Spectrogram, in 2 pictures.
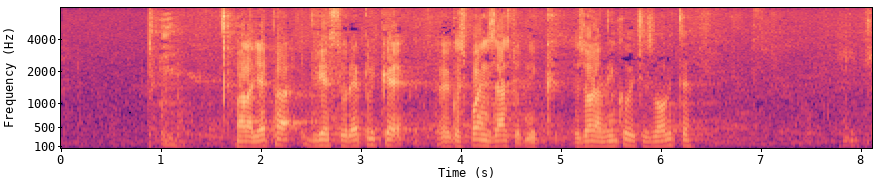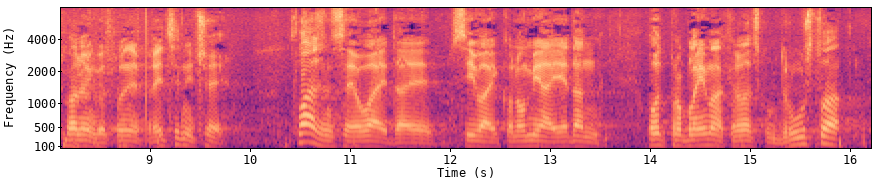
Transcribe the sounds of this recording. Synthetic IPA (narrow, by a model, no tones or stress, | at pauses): xʋaːlaʎe̞ːpad̪ʋijesuɾe̞plike̞ɡospo̞d̪inzaːst̪upnikzo̞ɾanʋiŋkoʋit͡ɕizʋo̞lit̪e | sxvaʎuje̞mɡo̞spo̞d̪ine̞pɾe̞ːt̪sje̞d̪nit͡ʃe̞ | slˠaːʒemse̞o̞ʋaːjd̪ajesiʋaeko̞no̞mijajed̪an | o̞d̪pɾo̞ble̞ːmaxr̩ʋaːt̪sko̞ɡd̪ɾuːʃt̪ʋa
